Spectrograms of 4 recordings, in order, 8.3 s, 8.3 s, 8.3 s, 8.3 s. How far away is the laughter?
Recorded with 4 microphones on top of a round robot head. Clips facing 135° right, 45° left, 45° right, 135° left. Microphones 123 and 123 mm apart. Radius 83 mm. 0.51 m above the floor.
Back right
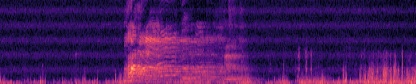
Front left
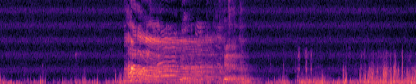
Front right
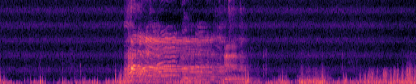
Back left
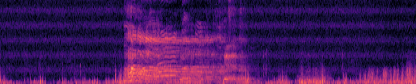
About 0.7 m.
